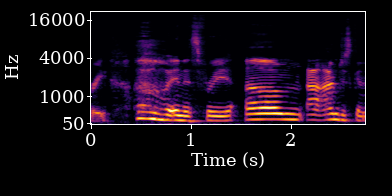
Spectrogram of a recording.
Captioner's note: sighs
